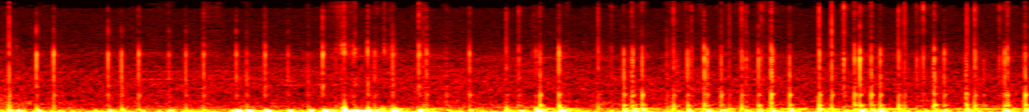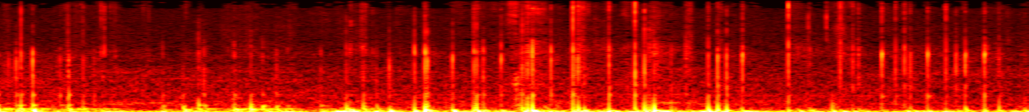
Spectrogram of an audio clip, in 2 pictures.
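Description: Long red acrylic nails scratch the peel of a whole, solid yellow lemon held in both hands. A dense run of quick, crackly scratches and light taps plays over a steady low hum. Each scrape stops almost at once, with no ring.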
